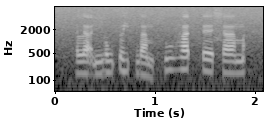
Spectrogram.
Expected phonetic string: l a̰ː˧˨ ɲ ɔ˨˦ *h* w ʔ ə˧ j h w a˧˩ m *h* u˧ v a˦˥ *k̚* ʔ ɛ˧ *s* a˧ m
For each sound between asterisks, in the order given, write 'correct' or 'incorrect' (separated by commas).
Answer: incorrect, correct, incorrect, correct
